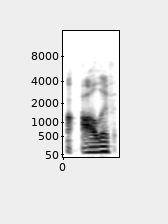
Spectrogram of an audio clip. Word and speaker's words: aleph: That's how we will review the aleph and the ayin as silent letters. Those are the two silent letters in the Hebrew alphabet, aleph and ayin.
